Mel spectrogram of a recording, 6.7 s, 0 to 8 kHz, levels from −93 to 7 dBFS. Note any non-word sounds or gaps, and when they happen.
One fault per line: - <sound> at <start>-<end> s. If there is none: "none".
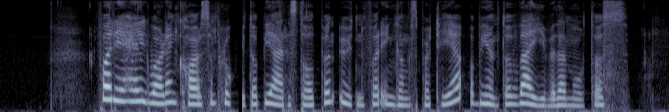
- dropout at 2.4-2.4 s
